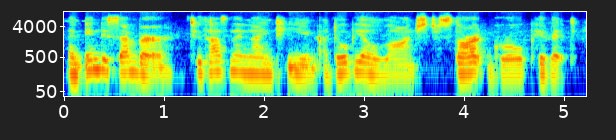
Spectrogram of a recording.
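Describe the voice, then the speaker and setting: A woman's voice: fairly low pitch, steady tone, unhurried, vocal fry, husky, lo-fi sound. A woman speaking as the host of an interview show, introducing a guest and asking questions.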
